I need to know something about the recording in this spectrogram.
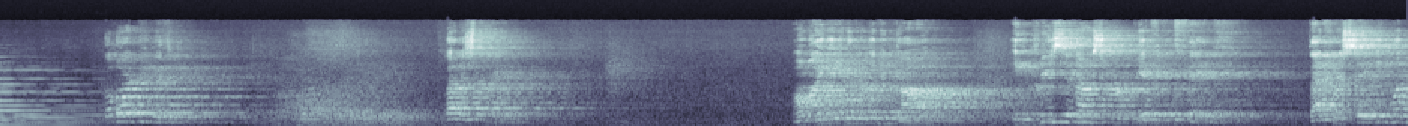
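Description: A woman sings through a microphone in a large echoing hall.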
